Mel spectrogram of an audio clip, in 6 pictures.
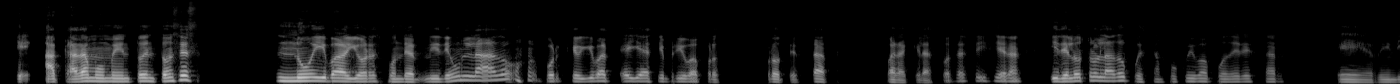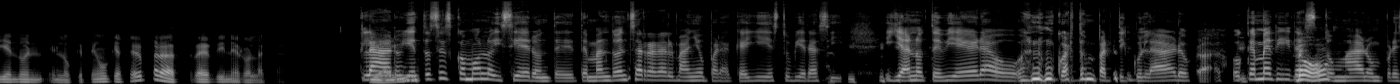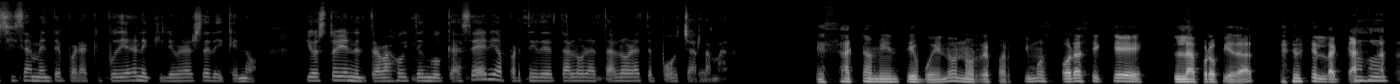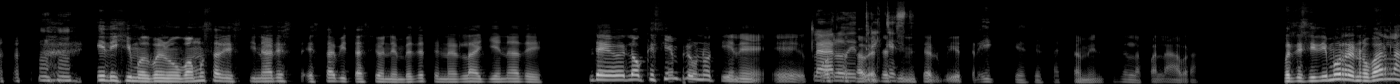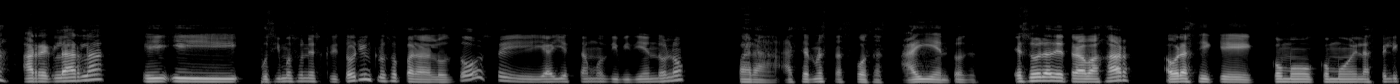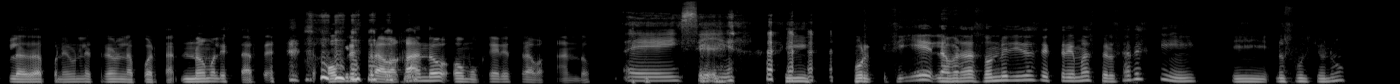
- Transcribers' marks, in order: chuckle; chuckle; laughing while speaking: "en un cuarto"; chuckle; laughing while speaking: "en la casa"; chuckle; chuckle; chuckle
- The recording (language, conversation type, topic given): Spanish, podcast, ¿Cómo equilibras el trabajo y la vida familiar sin volverte loco?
